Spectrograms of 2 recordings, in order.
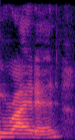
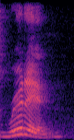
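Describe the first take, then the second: First: The first vowel sounds like in 'ride'. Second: The first vowel sounds like in 'rid'. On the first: "I'm gonna keep saying Raiden" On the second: "apparently his name is pronounced Ridden"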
